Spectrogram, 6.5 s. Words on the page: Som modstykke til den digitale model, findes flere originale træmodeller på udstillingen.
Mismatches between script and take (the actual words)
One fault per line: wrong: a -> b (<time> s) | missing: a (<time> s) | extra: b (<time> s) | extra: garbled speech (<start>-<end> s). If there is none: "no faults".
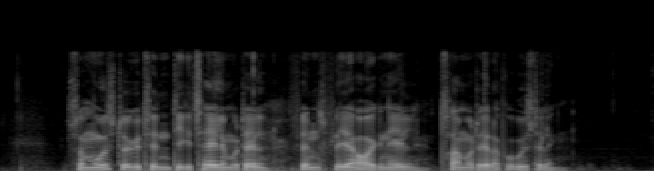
no faults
